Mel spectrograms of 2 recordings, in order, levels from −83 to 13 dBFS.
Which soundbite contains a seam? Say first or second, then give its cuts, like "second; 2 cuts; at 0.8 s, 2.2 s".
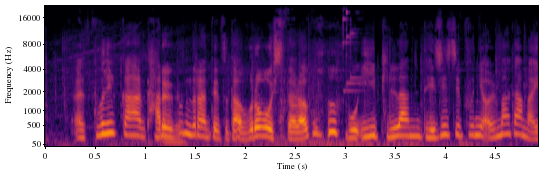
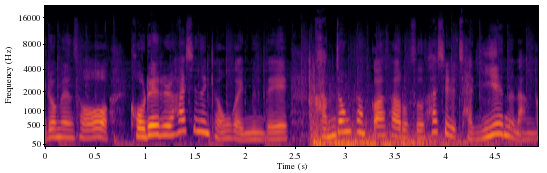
first; 1 cut; at 3.0 s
